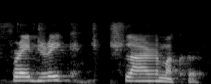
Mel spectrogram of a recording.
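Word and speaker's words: Friedrich Schleiermacher: theorist the the pronunciation is little difficult the pronunciation is frederick schlermaker s-c-h-l-e-i-e-r-m-s-c-h-e-r now this person has written a very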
